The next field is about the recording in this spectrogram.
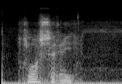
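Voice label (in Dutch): "glossary", Dutch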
